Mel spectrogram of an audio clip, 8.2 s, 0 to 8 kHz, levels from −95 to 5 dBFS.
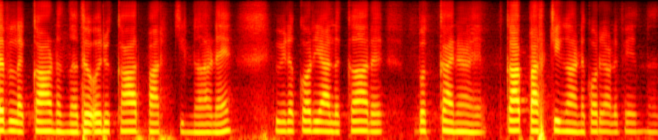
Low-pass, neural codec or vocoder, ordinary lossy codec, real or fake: none; codec, 16 kHz, about 1 kbps, DyCAST, with the encoder's durations; none; fake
